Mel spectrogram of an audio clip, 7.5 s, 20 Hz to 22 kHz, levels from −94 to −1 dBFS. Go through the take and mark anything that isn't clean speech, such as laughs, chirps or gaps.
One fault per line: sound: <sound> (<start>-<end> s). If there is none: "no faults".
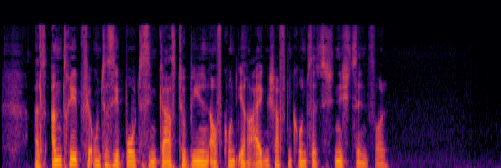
no faults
